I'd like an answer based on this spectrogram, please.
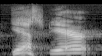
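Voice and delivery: unruffled, put-on high wifely voice; wife's sweet reply. Mother's mild reply to his holler.

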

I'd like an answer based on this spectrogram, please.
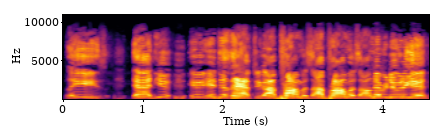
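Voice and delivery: put-on high, loud pleading child; child begging his daddy, loud and high. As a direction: whine and beg like a small kid.

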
